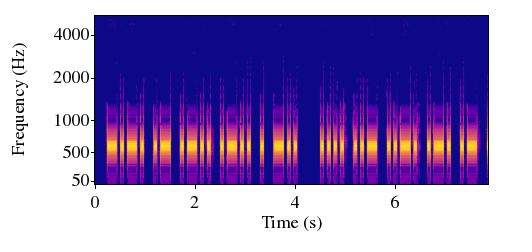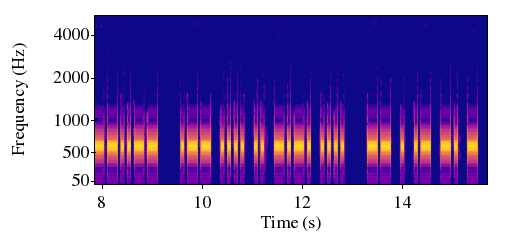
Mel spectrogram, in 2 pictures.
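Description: Morse code, heard as a keyed tone, about 18 wpm, 600 Hz. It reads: CALLED HUFRA, WHICH MEANT
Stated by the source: Morse practice at 18 wpm, English text, from CW med Gnister.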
